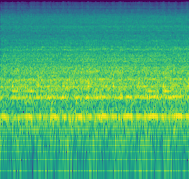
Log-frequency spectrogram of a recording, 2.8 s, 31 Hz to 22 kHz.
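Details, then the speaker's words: Flood-damaged 2018 Jaguar F-Type SVR, 5.0 supercharged, with all spark plugs out and the fuel pump left on. A fast, even whirring spin with no compression pulses or catches; the engine cranks freely and normally. "didn't it that sounds okay oo and smell the fuel as well I didn't turn off the fuel pump I got no spark plugs in so oh that's really interesting now it's turning over all right"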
